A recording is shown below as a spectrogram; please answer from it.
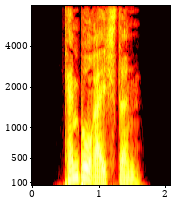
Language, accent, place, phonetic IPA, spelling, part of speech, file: German, Germany, Berlin, [ˈtɛmpoˌʁaɪ̯çstn̩], temporeichsten, adjective, De-temporeichsten.ogg
- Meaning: 1. superlative degree of temporeich 2. inflection of temporeich: strong genitive masculine/neuter singular superlative degree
